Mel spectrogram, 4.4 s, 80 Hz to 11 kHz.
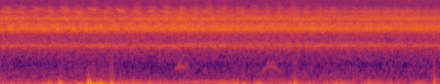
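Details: Cicadas in a wooded countryside area of Sakon Nakhon, Thailand, recorded with a GoPro Hero 9: a steady, dense shrill hum layered in several high bands runs throughout, over low thumps and rumbles of handling or wind.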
